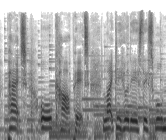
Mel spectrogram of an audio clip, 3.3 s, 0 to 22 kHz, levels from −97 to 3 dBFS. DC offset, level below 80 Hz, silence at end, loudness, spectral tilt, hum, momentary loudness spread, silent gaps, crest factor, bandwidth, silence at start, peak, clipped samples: under 0.1%; -36 dBFS; 0 s; -18 LUFS; -4 dB/octave; none; 5 LU; none; 14 dB; 16.5 kHz; 0 s; -6 dBFS; under 0.1%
